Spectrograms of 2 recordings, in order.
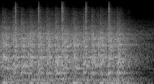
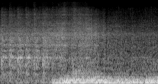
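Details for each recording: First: Freshly built Ford Fox-body with Coyote engine swap, first cranking to build oil pressure: sharp even ticks about four per second over the cranking, possibly spark-related, cause not pinned down. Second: Ford Coyote V8 swapped into a Fox-body: fires within a second and settles into a steady, lumpy idle with no knocking or misfire; running properly.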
